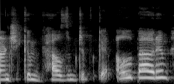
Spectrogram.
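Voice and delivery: usual speaking voice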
